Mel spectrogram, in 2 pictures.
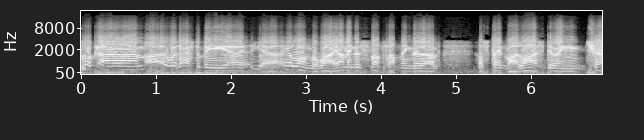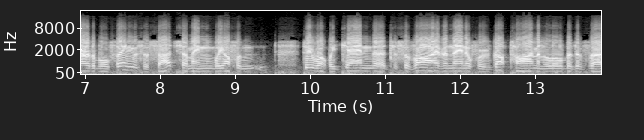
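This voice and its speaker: There is noticeable background noise behind a man's voice. He speaks at a moderate pace in an Australian accent. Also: fairly high pitch for a man, ordinary pitch variation. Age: 60s. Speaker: charity founder and former broadcaster. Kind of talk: radio interview.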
